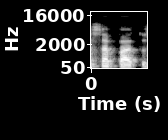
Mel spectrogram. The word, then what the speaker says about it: zapato: fenómenos veamos algunos ejemplos la palabra zapato se pronuncia con s en lugar de la z debido al cc del mismo modo la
